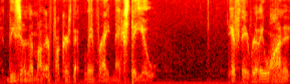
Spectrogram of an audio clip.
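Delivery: breathy late-night whisper to the stream. Real, not acted. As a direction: whisper it so the neighbors won't hear. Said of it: "I know I'm still whispering".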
